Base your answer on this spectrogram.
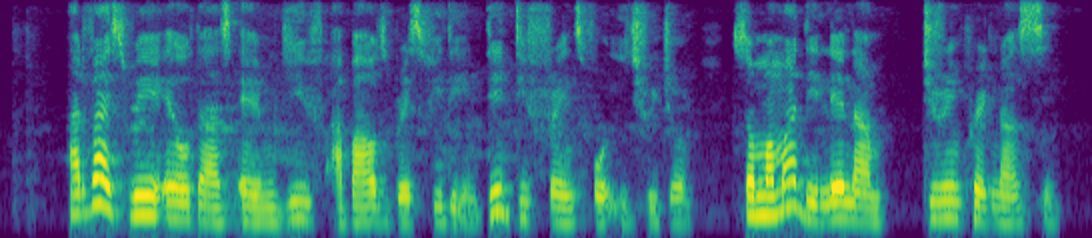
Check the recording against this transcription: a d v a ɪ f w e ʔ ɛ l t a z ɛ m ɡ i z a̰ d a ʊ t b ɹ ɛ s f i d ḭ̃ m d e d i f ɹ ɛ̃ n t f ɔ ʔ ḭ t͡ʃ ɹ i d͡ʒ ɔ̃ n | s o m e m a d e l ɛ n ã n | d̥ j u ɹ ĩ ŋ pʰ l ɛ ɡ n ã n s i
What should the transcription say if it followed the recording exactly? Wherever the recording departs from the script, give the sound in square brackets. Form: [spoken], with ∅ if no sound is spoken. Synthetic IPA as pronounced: a d v a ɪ [s] w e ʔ ɛ l [d] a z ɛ m ɡ i [v] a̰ [b] a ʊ t b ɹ ɛ s f i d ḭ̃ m d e d i f ɹ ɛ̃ n t f ɔ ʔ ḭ t͡ʃ ɹ i d͡ʒ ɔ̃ n | s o m [a] m a d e l ɛ n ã [m] | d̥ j u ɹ ĩ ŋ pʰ [ɹ] ɛ ɡ n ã n s i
